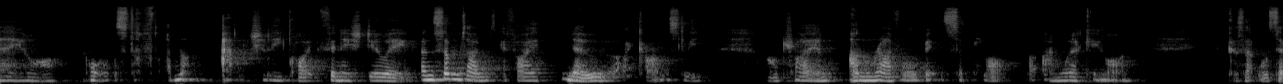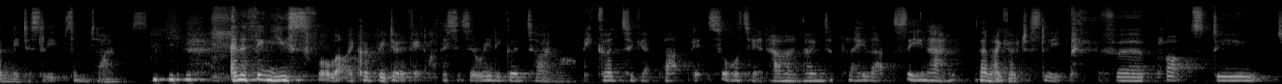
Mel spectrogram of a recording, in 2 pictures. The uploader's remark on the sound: This episode was recorded upstairs at her local book shop The Bound which was quite an echoing room.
